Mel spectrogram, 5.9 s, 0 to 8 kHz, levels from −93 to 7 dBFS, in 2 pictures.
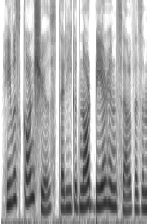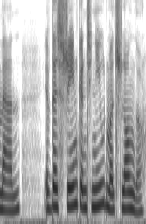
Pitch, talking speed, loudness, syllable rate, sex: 235 Hz, 185 wpm, -16 LUFS, 4.4 syllables/s, female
